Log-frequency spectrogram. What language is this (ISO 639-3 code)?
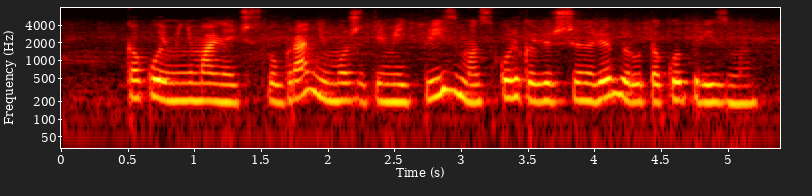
rus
